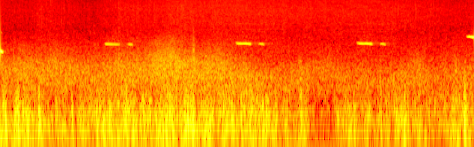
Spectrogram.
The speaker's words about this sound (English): And then there's a two-note whistle, which is like a...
